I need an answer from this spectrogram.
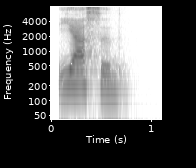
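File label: "ясыд", Komi, female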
